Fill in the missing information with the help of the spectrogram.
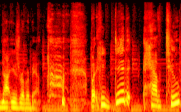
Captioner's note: laughs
